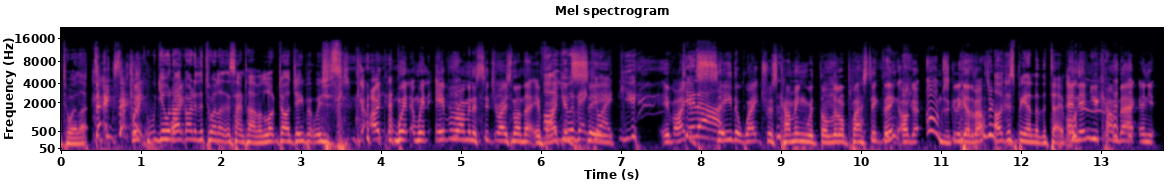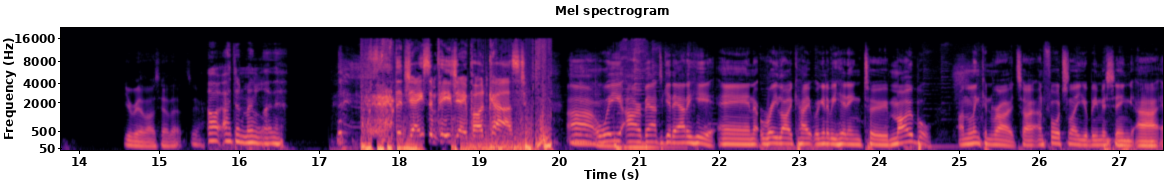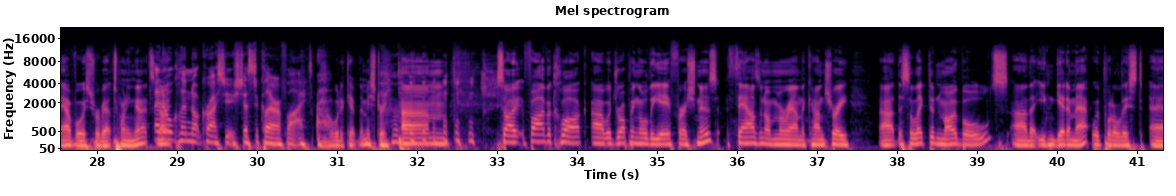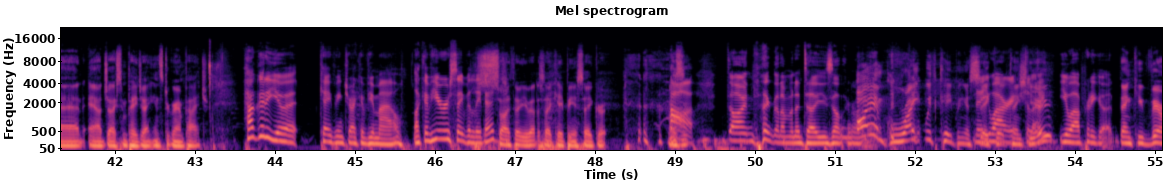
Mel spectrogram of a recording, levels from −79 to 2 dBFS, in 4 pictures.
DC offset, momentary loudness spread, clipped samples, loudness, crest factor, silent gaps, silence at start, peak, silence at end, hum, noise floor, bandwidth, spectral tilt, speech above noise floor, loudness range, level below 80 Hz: under 0.1%; 7 LU; under 0.1%; -24 LUFS; 22 dB; none; 0 s; -2 dBFS; 0 s; none; -79 dBFS; 16 kHz; -4.5 dB/octave; 55 dB; 5 LU; -34 dBFS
